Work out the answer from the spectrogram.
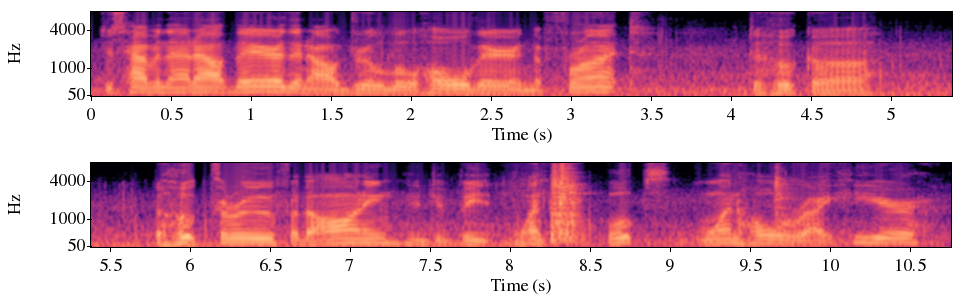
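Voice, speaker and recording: A vlogger with a medium-pitched voice narrates a do-it-yourself job outdoors beside a van near a highway, chatting in a folksy way as if thinking aloud. He speaks at a measured pace. Wind and interstate traffic can be faintly heard behind him.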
